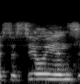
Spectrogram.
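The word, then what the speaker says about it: caecilians: called them let's see not Sicilians but Corsicans they're Sicilians and it's spelt CAE and I guess the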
